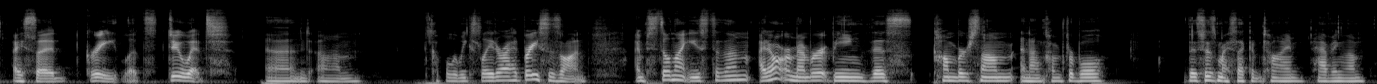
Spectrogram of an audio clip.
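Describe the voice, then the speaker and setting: A middle-aged American woman chatting casually as a podcast host, rambling and hesitant, with a slight lisp from braces. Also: sits low. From suburban Philadelphia, US. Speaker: podcast host, special education advocate. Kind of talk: casual solo podcast talk.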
